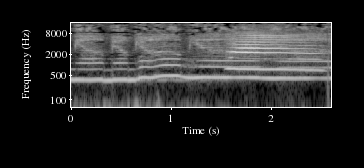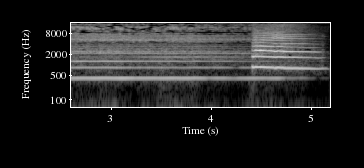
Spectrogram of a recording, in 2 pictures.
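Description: A meow-like singing voice, as in a cat-voice song. It gives a few short notes, then holds one long note at a steady pitch, then a louder note near the end that cuts off suddenly.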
